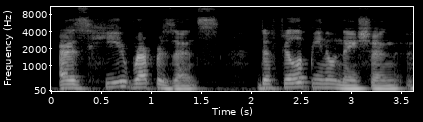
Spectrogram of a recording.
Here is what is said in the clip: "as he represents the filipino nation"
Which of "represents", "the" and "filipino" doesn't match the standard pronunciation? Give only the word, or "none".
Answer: none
